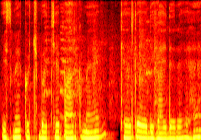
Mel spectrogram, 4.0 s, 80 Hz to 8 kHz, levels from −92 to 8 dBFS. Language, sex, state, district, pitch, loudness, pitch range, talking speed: Hindi, male, Himachal Pradesh, Shimla, 130 Hz, -13 LUFS, 125-140 Hz, 165 wpm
